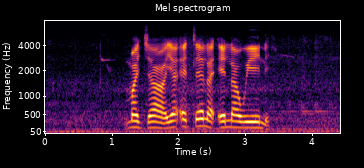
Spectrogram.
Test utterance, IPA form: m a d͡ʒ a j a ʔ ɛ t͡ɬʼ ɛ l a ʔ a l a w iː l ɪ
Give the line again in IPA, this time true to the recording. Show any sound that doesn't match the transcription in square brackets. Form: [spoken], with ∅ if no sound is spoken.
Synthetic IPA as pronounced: m a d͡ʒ a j a ʔ ɛ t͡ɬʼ ɛ l a ʔ [ɛ] l a w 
